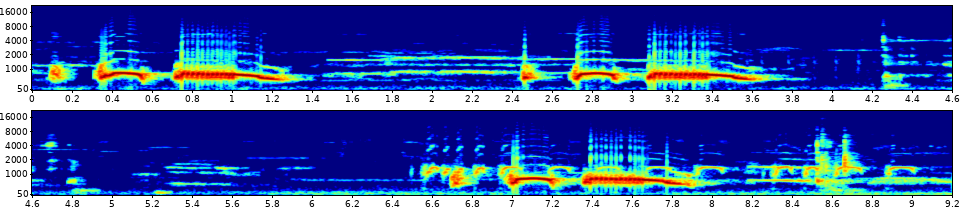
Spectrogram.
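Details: Spotted dove cooing meant to stimulate lazy doves that are slow to sing: loud, husky coo phrases of two clipped notes and a long descending coo, repeated three times, with faint higher chirps in between.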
